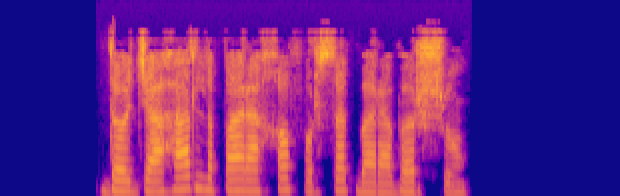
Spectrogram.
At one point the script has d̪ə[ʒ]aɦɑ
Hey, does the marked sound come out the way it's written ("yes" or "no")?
no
